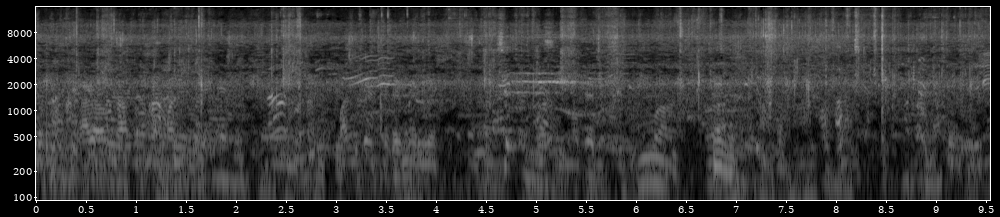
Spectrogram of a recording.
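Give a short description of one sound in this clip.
Several men talk at once outdoors, close by and in the distance.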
